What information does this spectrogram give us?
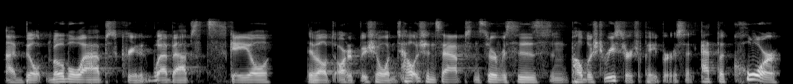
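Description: A man's voice: fairly low pitch, moderate pace, fairly bright tone, dull audio. A man in his thirties hosting a podcast, talking upbeat and conversational, his voice a bit congested, nasal and crackly from being ill. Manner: upbeat, conversational, with frequent word repeats. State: congested, slightly nasal from illness. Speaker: podcast host. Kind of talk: solo podcast monologue.

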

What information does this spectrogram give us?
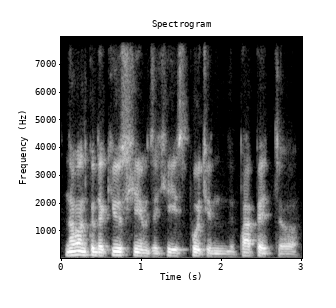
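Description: A man's voice: lowish voice, moderate pace, dark tone, a little hiss or hum. Hesitant older man. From born in Ukraine, came from Russia. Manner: hesitant, many fillers and restarts. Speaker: guest. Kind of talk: interview answers.

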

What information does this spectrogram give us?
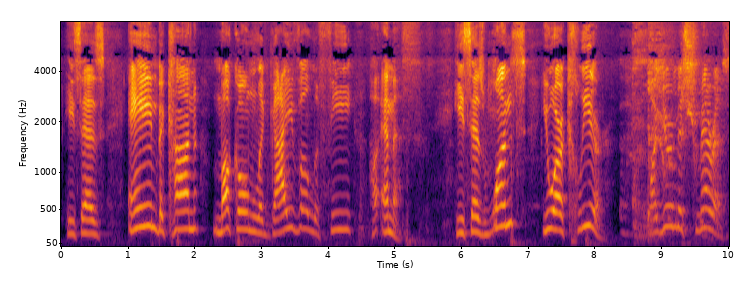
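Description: A man's voice: sits high, fairly bright tone, a little hiss or hum. A rabbi giving an informal talk to yeshiva students, emphatic and repeating key phrases, often asking and answering his own questions. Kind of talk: informal Torah talk to a class.

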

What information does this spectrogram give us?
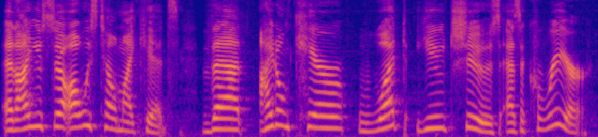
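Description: A middle-aged woman from Western Pennsylvania, a political candidate answering interview questions earnestly, often pausing and restarting. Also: a little high, lively intonation, sharp tone. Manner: earnest, halting with fillers and restarts.

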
